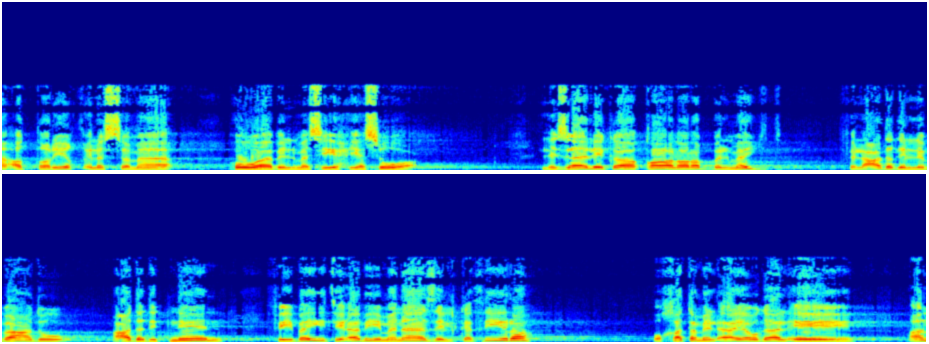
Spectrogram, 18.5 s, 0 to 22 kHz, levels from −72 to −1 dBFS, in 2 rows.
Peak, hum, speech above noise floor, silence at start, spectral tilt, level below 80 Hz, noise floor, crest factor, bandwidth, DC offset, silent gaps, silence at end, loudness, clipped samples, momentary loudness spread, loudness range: 0 dBFS; none; 30 dB; 0 s; -3.5 dB/octave; -52 dBFS; -42 dBFS; 14 dB; 11.5 kHz; under 0.1%; none; 0 s; -12 LUFS; under 0.1%; 12 LU; 2 LU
